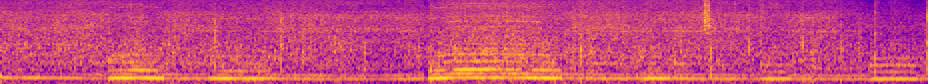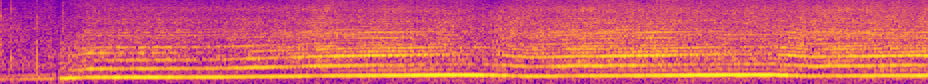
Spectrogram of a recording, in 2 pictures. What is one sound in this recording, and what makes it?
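A motorcycle engine whines at high revs, its pitch shifting with the gears.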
